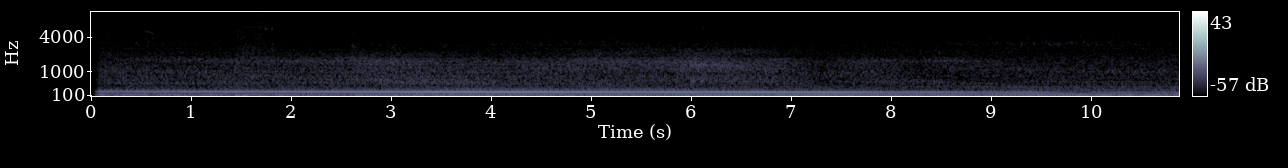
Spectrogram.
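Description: Beech Bonanza's 300 HP piston engine and propeller droning steadily as the plane comes in to land, growing louder over the first few seconds and fading after about eight seconds.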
